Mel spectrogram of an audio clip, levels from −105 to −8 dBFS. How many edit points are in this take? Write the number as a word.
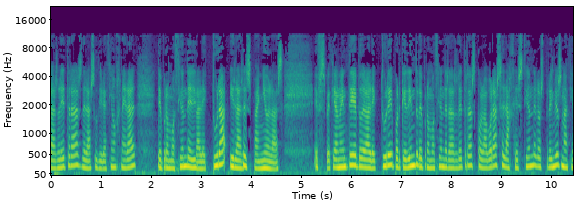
four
